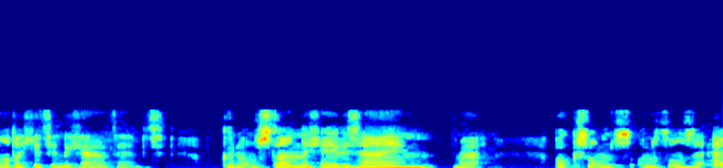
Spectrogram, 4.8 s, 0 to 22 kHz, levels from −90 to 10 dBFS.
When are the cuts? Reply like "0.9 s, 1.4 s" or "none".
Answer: 1.2 s, 3.0 s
